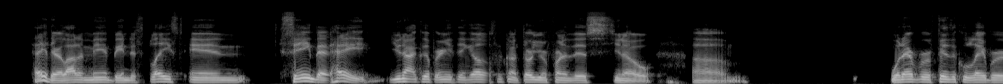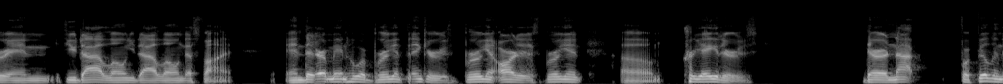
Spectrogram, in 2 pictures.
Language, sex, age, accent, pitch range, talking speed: English, male, 30-49, American, 95-115 Hz, 180 wpm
